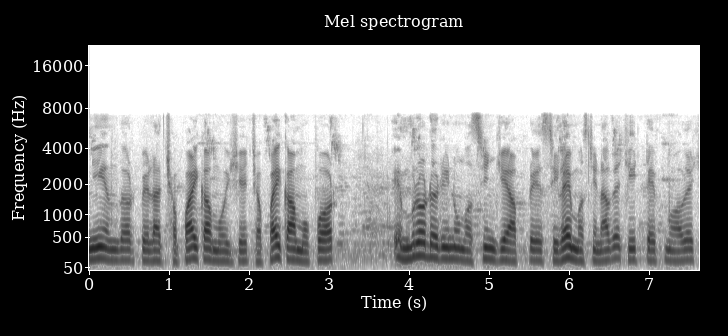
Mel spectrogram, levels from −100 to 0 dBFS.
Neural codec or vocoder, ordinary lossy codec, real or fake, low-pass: none; none; real; 7.2 kHz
